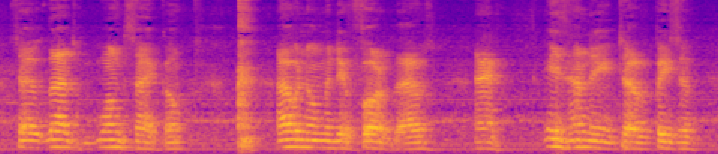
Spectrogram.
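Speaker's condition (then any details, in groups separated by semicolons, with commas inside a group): MND; synthetic voice from banked voice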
